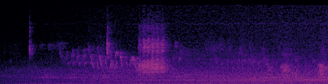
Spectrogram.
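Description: Outdoor ambience fading in: steady background noise with scattered bird calls, the loudest a short burst about three seconds in.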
